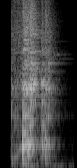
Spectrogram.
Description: pots clank soft

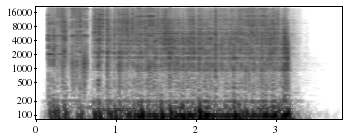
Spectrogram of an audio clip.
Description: spark

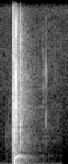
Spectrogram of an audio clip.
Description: gum plastic box open

